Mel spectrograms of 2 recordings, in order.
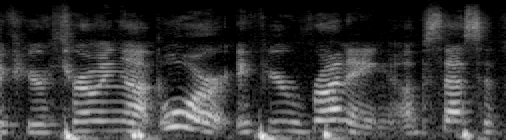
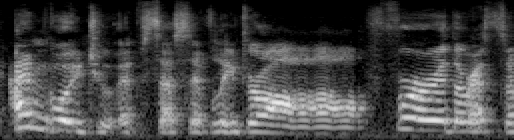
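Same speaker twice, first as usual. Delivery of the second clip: louder mock declaration; mock obsessive outburst; 6 dB louder than usual. Vlogger mimicking her intrusive thought, mock outburst.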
